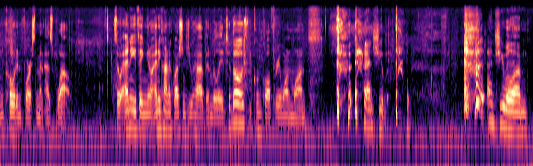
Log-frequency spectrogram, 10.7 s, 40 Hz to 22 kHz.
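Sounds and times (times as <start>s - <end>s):
speech: 0.0s - 1.7s, 2.3s - 8.3s, 9.7s - 10.6s
woman coughing with something caught in her throat: 6.6s - 8.3s, 9.2s - 9.8s.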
